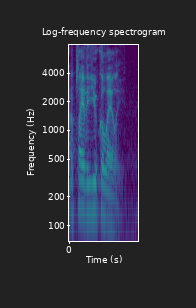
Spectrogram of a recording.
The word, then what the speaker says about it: ukulele: To appreciate the history and cultural roots of this beautiful instrument, let's first clarify that the Hawaiian pronunciation is ukulele. Many people now pronounce it ukulele.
